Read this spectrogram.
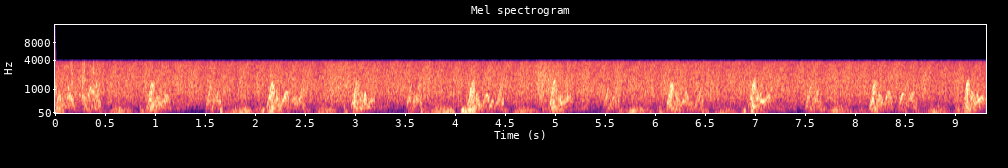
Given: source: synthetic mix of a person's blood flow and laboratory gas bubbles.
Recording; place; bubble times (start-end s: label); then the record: Doppler ultrasound of blood flow; precordium
0.11-0.53 s: bubbles
From the record:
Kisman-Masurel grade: 111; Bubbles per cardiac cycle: 1 to 2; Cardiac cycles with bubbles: 1 to 10%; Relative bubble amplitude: barely perceptible (0.100 to 0.250); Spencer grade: 1 (occasional bubble signal discernible with the cardiac motion signal, with majority of cardiac periods free of bubbles); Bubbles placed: anywhere in the cardiac cycle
